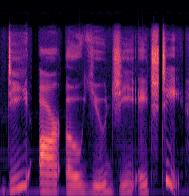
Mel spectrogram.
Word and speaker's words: drought: Spelling D R O U G Ht. Pronunciation drought. It rhymes with out.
